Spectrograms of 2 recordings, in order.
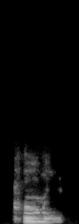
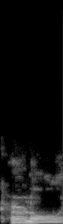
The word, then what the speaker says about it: colonel: words that just a colonel colonel and c-o-l-o-n-e-l um colonel we knew that they meant the same thing but we just assumed like you read c-o-l-o-n-e-l and you read that kernel and it's you know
